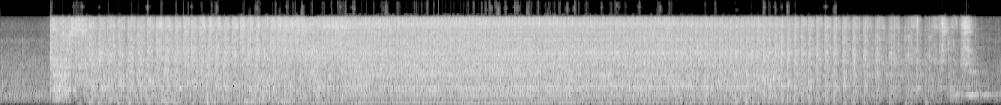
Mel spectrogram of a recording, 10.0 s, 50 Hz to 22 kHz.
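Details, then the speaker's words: Briggs & Stratton 17.5 OHV single-cylinder lawnmower engine after a hand-cut gasket and tuning fires up quickly and settles into an even beat with no knocks or misses until shutdown; starts every time with the key, compression release working properly. "But it runs good now. It starts over every time with the key. The compression release is working properly."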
